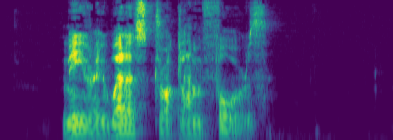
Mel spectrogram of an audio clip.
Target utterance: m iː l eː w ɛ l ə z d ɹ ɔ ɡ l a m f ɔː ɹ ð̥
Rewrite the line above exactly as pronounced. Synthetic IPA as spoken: m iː ɹ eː w ɛ l ə s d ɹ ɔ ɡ l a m f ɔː ɹ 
